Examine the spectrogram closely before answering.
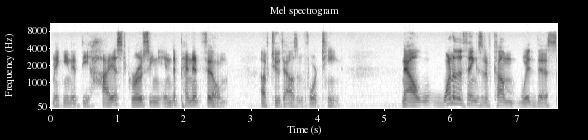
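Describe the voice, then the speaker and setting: A man's voice: medium pitch, fairly bright tone, dry recording, muffled recording. A man hosting a podcast movie discussion, reading out facts from notes between questions to the panel. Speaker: podcast host.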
